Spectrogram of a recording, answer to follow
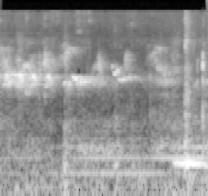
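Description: Small birds chirping, over a low steady hum and rumble.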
